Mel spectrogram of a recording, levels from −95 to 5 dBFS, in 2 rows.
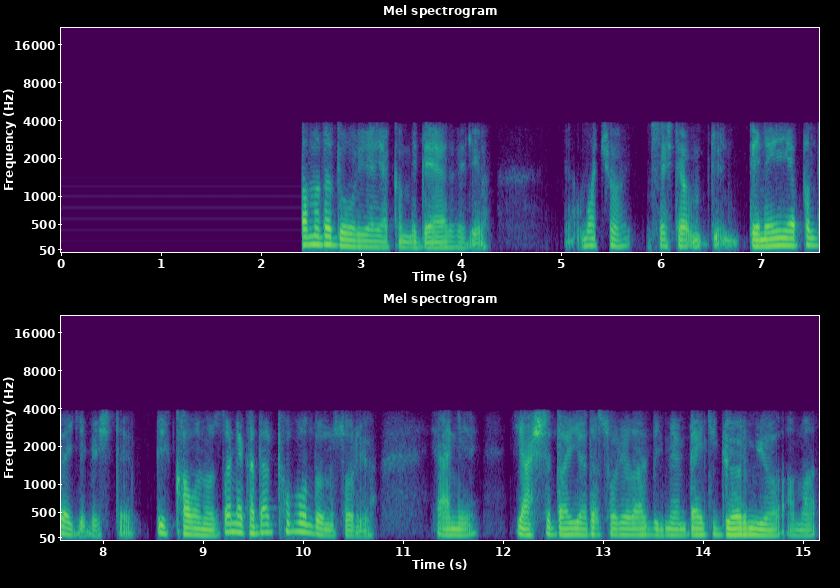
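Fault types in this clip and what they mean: G.729 codec: Throughout the speech the sound is band-limited, with nothing above 4 kHz, and has the slightly rough, synthetic texture of a low-rate CELP coder. That points to G.729A at around 8 kbit/s, rebuilding each frame from a filter, a pitch predictor and a few pulses. The damage is plainly audible but steady across the clip. That steadiness separates it from packet loss, which strikes only at moments.
Audio dropout to silence: The clip opens in silence that lasts until about 2.41 s, when the speech comes in abruptly. The gap has no room tone and no codec hiss, which likely means the input was lost and silence was written until it returned. Packet loss concealment fills a gap with buzzy, fading sound, but this gap is completely empty.
VoIP packet loss concealed by the speech codec: At 5.82 to 6.00 s about 120 ms of speech is missing, scattered over 160 ms, with the longest run about 60 ms. 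At 12.89 to 12.96 s about 40 ms is missing. Instead of silence, the decoder stretches its last pitch and filter into a buzzy tone or coloured noise that fades, and the speech stays weak briefly afterwards. A dropout would leave true silence at these points.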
